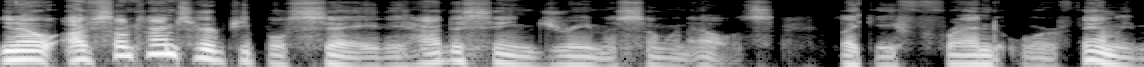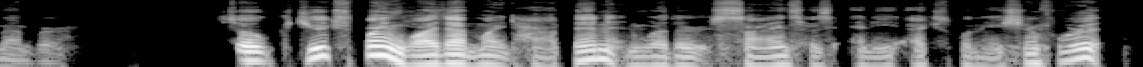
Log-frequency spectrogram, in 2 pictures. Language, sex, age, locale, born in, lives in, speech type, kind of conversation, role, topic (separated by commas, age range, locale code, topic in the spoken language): English, male, 30-34, en-US, United States, United States, read, expert-assistant, asker, How do different cultures interpret dream meanings?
